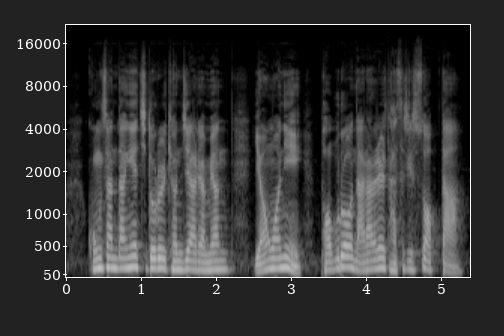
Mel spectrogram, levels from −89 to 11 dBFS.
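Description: Gain pumping throughout the speech: ducking about 5 dB under loud sounds, likely from a fast limiter taming excessive gain.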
